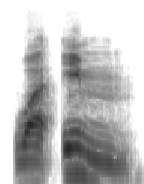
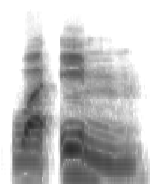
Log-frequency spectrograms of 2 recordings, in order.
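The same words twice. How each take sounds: First: The n sound merges into the m. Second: The n sound merges into the m.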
